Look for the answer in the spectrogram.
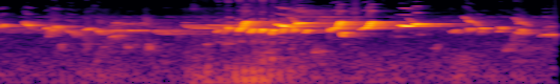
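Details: Lively black-crested bulbul song meant to prompt silent birds to sing: a continuous run of sweet, slurred whistles that grows louder and busier midway through.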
